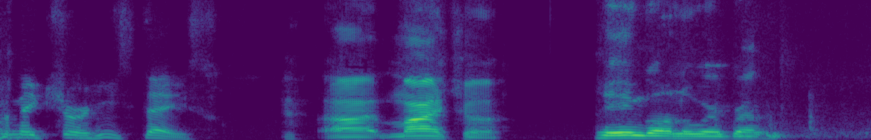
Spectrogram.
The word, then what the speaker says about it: Micah: Micah. We gotta say his name right because I want to make sure he stays. Micah.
